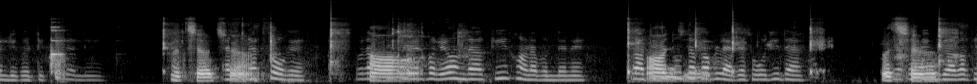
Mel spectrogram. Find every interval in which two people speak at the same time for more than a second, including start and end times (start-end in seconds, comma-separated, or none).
none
